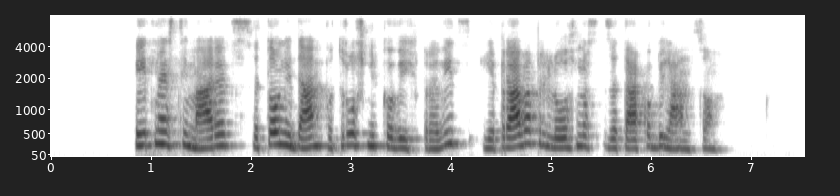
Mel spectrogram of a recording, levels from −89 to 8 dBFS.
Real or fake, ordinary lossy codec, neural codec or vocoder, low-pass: fake; none; codec, 44.1 kHz, 7.8 kbps, Pupu-Codec; 7.2 kHz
